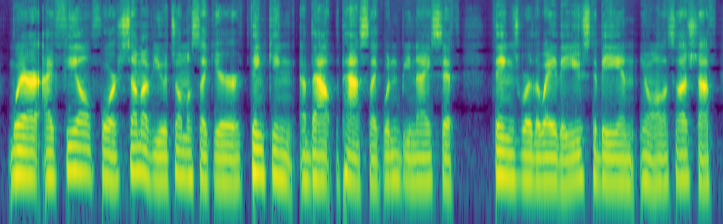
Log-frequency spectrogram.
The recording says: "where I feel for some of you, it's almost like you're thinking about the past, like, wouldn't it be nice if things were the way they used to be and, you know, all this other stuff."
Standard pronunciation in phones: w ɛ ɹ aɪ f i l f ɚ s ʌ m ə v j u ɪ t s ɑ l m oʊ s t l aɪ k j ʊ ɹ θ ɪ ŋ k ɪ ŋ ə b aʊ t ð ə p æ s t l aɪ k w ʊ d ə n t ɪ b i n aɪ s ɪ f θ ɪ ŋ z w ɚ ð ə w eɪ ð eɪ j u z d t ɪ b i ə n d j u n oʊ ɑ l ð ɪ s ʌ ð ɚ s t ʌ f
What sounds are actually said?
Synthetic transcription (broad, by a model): w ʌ ɹ aɪ f i l f ɚ s ʌ m ə v j u ɪ t s ɑ l m oʊ s t l aɪ k j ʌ ɹ θ ɪ ŋ k ɪ ŋ ə b aʊ t ð ə p æ s t l aɪ k w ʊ d n b i n aɪ s ɪ f θ ɪ ŋ z w ɚ ð ə w eɪ ð eɪ j u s t ɪ b i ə n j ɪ n oʊ ɑ l ð ɪ s ʌ ð ɚ s t ʌ f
